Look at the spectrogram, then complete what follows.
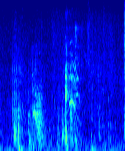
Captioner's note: coughs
